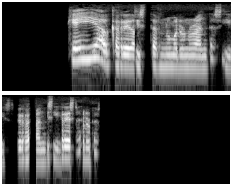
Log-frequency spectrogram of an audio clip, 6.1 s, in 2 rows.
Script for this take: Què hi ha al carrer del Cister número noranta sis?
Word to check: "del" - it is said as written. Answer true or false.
false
